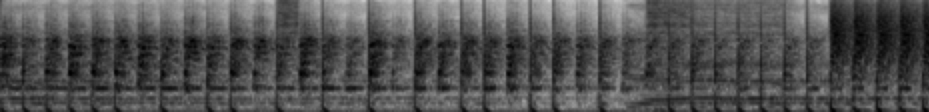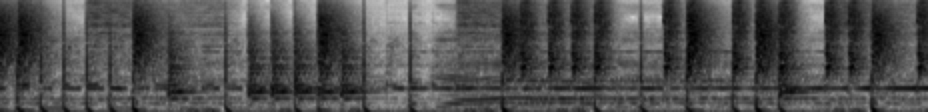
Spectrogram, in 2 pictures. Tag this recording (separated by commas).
Electronic music, Music, Techno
